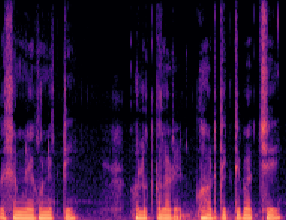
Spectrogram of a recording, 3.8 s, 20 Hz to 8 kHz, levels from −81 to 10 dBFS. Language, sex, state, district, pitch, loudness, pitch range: Bengali, male, West Bengal, Cooch Behar, 115 Hz, -12 LUFS, 110-125 Hz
